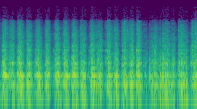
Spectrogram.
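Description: Both hands scratch quickly at a flat, solid, beige striped woven loop-pile carpet with short nails and fingertips. Fast, somewhat uneven bursts of dry, scratchy rasping come about three times a second, each cutting off sharply, with a midrange hum-like tone running through the strokes.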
